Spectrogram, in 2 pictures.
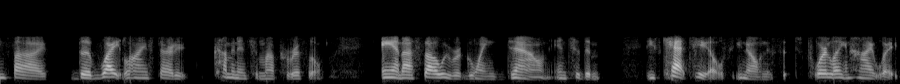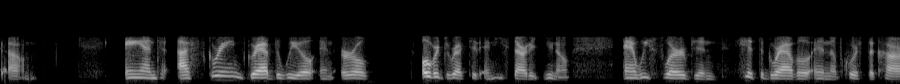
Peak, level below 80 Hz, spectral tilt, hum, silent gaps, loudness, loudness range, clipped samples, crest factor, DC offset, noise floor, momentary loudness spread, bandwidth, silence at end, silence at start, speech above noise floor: -2 dBFS; -80 dBFS; -5 dB/octave; none; none; -26 LUFS; 3 LU; under 0.1%; 24 dB; under 0.1%; -59 dBFS; 14 LU; 4.3 kHz; 0 s; 0 s; 32 dB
